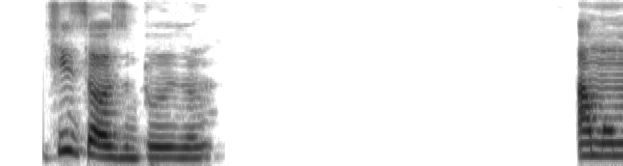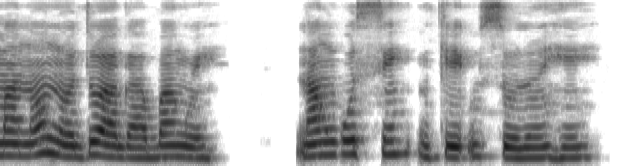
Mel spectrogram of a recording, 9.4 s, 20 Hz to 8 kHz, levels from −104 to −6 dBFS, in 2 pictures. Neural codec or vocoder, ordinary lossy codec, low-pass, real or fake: none; none; none; real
